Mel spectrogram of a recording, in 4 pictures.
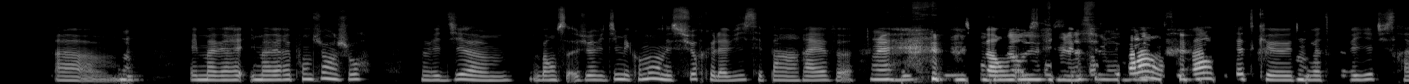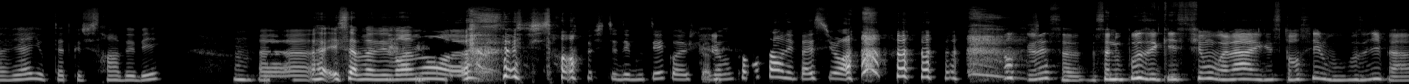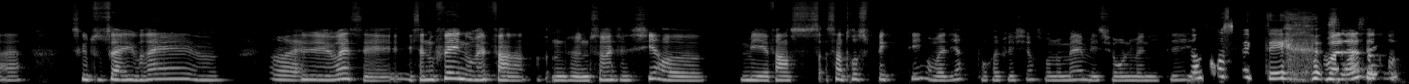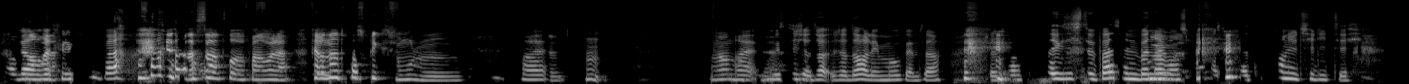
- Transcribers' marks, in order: chuckle; chuckle; chuckle; other background noise; laughing while speaking: "heu, j'étais un"; chuckle; laugh; chuckle; chuckle; laugh; chuckle; laugh
- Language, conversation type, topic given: French, unstructured, As-tu un souvenir lié à un film triste que tu aimerais partager ?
